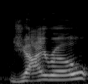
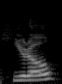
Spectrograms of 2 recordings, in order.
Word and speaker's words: gyro: have a traditional chicken gyro although I believe it's authentically pronounced like Hiro or something like that hero instead of Gyro g-y-r-o all right it's got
